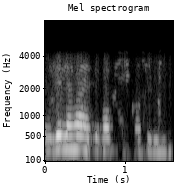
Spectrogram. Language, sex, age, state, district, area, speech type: Hindi, female, 30-45, Uttar Pradesh, Azamgarh, urban, conversation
